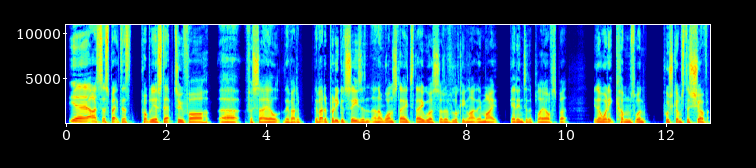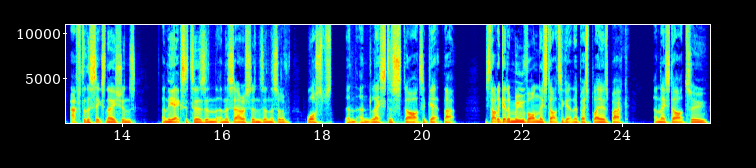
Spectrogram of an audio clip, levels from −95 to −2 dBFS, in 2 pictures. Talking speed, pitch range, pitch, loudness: 210 wpm, 110-130 Hz, 120 Hz, -22 LUFS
